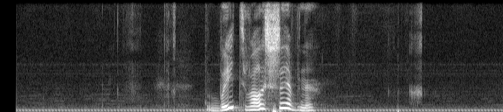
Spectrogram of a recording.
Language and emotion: Russian, positive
